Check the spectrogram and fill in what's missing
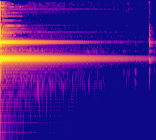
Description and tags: metal cracktoy crank-toy toy childs-toy musicbox
childs-toy, cracktoy, crank-toy, metal, musicbox, toy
